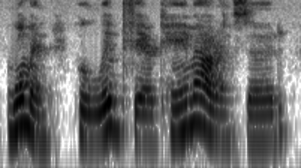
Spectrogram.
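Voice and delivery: ordinary delivery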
